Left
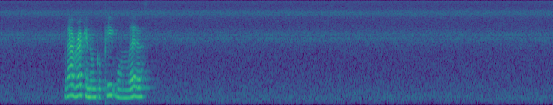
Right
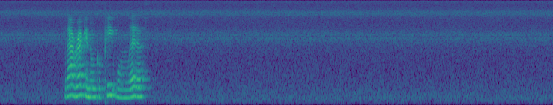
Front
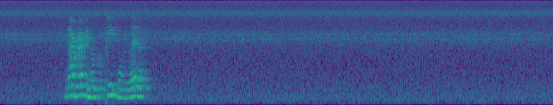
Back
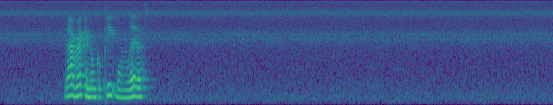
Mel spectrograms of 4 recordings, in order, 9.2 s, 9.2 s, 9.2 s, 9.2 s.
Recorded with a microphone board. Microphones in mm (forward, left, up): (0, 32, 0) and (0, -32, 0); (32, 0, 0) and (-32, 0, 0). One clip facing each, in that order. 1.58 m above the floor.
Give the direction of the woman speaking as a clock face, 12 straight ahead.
6 o'clock.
